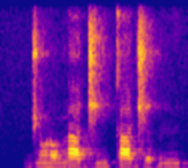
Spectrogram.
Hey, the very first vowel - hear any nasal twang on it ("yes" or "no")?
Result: yes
